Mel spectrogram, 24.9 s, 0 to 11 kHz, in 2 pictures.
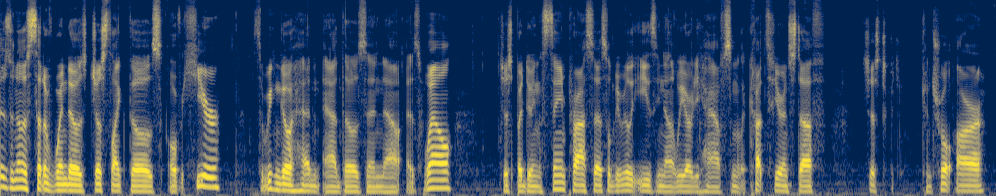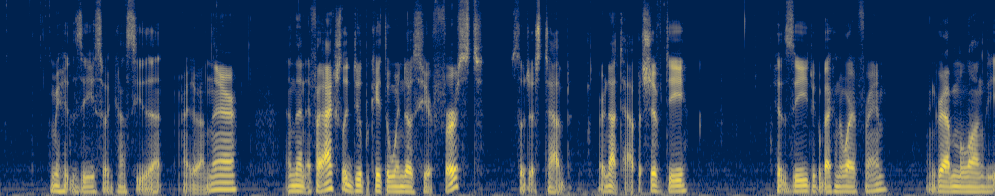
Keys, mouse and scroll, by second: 3.1 z, 3.5 z, 4.1 a, 6.5 z, 7.5 Tab, 9.1 z, 9.6 z, 11.7 ctrl+r, 13.2 z, 15.9 z, 16.3 Tab, 16.6-18.3 right drag, 18.3-19.3 middle drag, 19.2 Tab, 19.6 Tab, 20.4 shift+d, 22.2 z, 24.4 g.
